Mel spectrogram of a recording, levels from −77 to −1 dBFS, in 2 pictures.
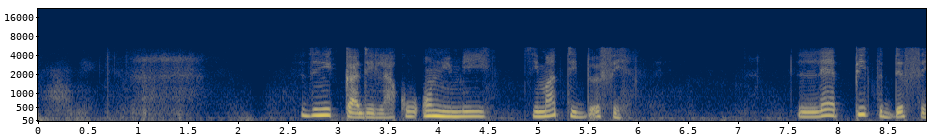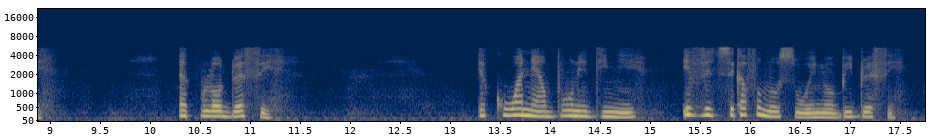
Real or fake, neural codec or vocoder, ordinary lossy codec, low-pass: fake; codec, 16 kHz, 0.3 kbps, FocalCodec; Opus, 24 kbps; 5.4 kHz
